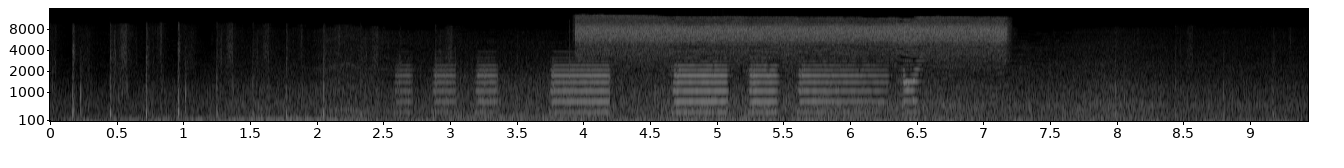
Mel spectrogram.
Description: Footsteps on pavement, a car horn in the distance, spraying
